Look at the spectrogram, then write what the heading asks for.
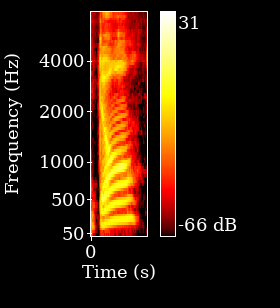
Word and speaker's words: dents: Word for some again, and we've got an E-N, silent letters, des dents.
